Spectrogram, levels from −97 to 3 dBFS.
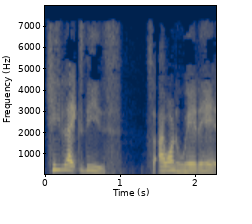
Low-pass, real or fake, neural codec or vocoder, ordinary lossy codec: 7.2 kHz; fake; codec, 16 kHz, 0.8 kbps, ZipCodec; MP3, 32 kbps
